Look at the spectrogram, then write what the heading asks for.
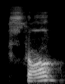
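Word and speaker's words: chaque: এল আশা পা শক মাতা, তাই কি উচ্চারণটা?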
